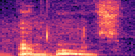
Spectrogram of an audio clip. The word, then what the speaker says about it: Bimbo: eating a bunch of bimbos yeah right what that's pronounced bimbo bbo oh bimbo hi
